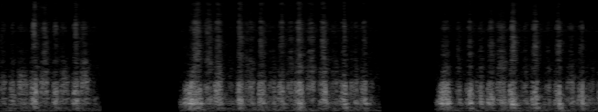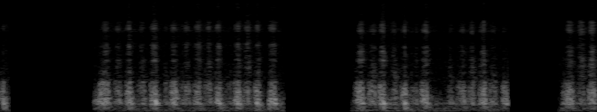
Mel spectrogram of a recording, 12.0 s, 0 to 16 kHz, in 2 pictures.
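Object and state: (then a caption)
Paper scratchcard being scraped. A metal coin scratches the latex coating off a thin, flat "5 Years For You" lottery scratchcard held by fingertips on a dark wooden table. Six bursts of quiet, gritty rasping are separated by short silences, with the first and last bursts cut off at the clip's edges. The rasping sits mostly in the low-mid range, with faint bright traces above.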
